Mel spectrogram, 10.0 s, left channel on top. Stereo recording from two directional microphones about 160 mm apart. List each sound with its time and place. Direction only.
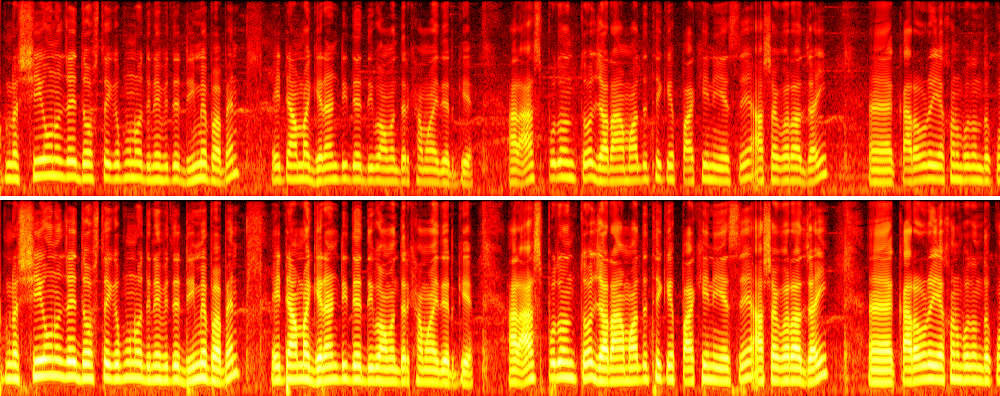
0.0 s speech: 40° right (ahead or behind)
